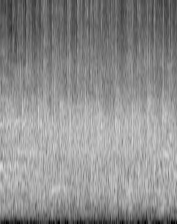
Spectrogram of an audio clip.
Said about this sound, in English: Come on, Pastor. Just a couple of hand claps.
